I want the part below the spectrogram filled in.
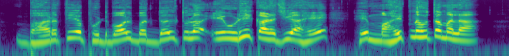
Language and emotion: Marathi, surprised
